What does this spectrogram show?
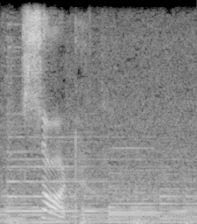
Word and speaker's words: sword: Sword. The letter W is silent.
